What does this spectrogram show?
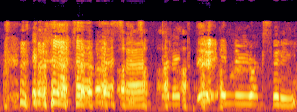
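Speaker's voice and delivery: loud, slowed by real laughter; laughing. Real, not acted. Teller joking with co-hosts about getting stabbed, laughing. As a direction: push the punchline out through laughs. Laughing at her own punchline.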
